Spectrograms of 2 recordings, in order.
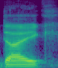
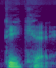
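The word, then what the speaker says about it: Dike: Um, uh, Chimy Dyke as well at 87. Um, it's pronounced DK.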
